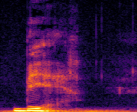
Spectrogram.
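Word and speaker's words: באר: Le puits en hébreu c'est Be'er, un bet, un aleph et un resh. Cela signifie le puits, la source.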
